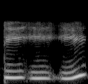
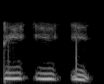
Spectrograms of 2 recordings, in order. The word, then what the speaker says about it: Tee: Oh, It's the same spelling, Kie. but it's not tea. T-E-A, it's T-E-E. Ich trinke Tea. tea. chai. Thai. Chai. Yeah. So ich trinke Tee. Tee. T-E-E is Hey.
